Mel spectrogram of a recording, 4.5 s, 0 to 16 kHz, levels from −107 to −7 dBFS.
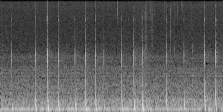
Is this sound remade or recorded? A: recorded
